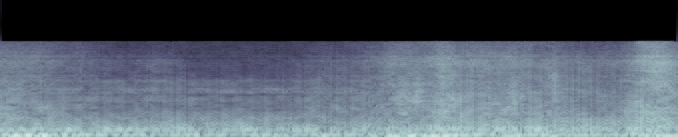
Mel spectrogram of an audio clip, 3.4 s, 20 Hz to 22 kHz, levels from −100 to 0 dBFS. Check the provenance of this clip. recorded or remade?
remade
